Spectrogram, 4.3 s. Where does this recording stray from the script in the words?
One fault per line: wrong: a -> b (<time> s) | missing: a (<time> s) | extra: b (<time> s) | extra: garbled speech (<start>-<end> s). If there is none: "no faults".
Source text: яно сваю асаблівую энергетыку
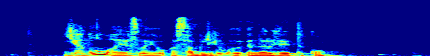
extra: мае (1.1 s)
